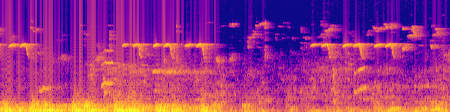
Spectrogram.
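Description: A bird calling in three runs of four or five short, quick chirps, each dropping in pitch, a few seconds apart. A low rumble runs underneath and is louder than the chirps.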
